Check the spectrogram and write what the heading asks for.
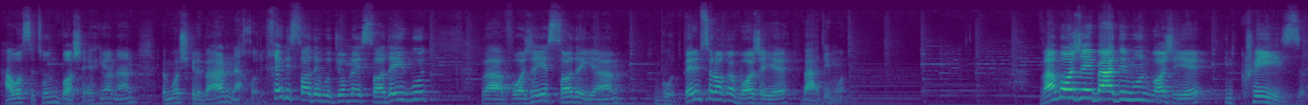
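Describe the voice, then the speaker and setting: A man's voice: fairly high pitch, very animated, faint music behind. A man teaching English vocabulary and grammar, explaining emphatically and talking directly to his students. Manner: drills words, slows down to read sentences.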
